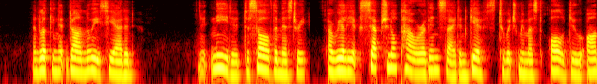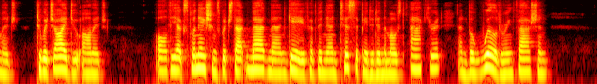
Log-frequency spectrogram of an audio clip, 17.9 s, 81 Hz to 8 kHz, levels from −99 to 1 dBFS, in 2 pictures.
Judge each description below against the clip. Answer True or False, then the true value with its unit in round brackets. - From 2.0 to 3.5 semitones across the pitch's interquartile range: True (2.9 semitones)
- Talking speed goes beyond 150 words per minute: True (165 wpm)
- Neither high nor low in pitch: True (160 Hz)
